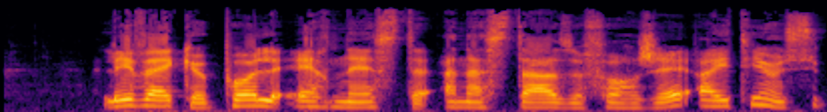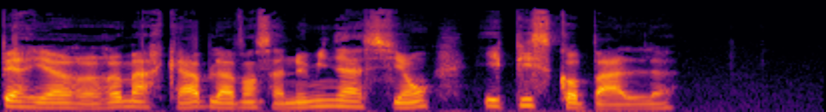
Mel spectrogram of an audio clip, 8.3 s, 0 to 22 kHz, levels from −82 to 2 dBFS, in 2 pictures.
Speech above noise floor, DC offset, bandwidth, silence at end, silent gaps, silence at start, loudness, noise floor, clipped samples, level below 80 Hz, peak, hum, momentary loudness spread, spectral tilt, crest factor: 44 dB; under 0.1%; 16.5 kHz; 0.75 s; none; 0.55 s; -17 LUFS; -62 dBFS; under 0.1%; -56 dBFS; 0 dBFS; none; 8 LU; -3 dB/octave; 18 dB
